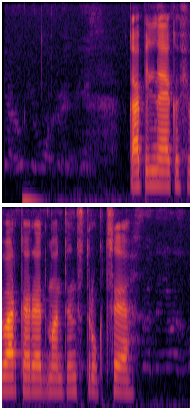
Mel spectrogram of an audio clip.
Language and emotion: Russian, neutral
